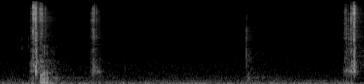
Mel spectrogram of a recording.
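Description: A large format 4x5 camera shutter fires with a sharp mechanical click and a second lighter click, then after about three seconds of quiet another crisp click closes the exposure, timed with a recorder's counter clock, for the photographer's first 4x5 lensed photograph.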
